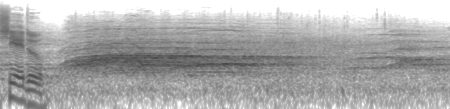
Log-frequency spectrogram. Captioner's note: audience applauding and cheering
